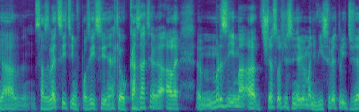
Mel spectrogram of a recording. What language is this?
Slovak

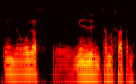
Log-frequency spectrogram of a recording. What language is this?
Kazakh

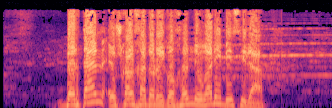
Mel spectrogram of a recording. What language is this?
Basque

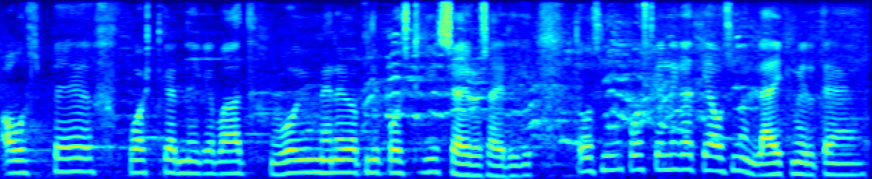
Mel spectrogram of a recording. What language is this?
Urdu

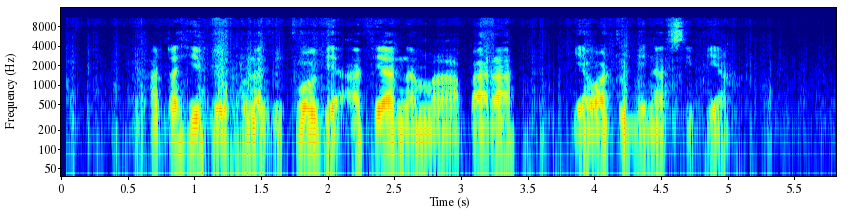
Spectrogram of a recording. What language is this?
Swahili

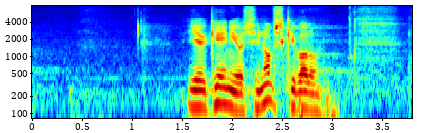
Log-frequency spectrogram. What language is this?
Estonian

